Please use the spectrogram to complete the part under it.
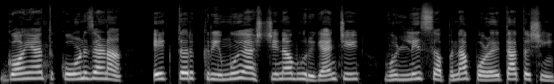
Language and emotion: Goan Konkani, neutral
